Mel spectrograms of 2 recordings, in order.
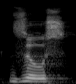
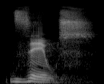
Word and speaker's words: Zeus: Oh, basically, while I'm at it, actually, it's called Zeus, not Zeus. Zeus is American version of the pronunciation.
